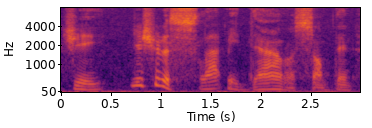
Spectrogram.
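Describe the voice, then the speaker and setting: A man acting a doltish, soft-hearted husband and doting son in an old-time radio comedy, gushing and excitable. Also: on the low side, unhurried, a little hiss or hum, exaggerated voice. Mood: tender, contrite.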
